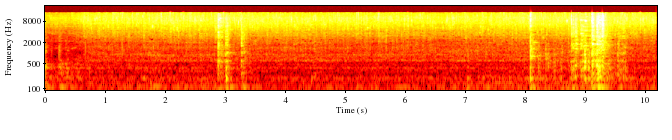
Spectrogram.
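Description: Oil and masala sizzling in an aluminium kadai, the hiss rising about half a second in. There is a short clatter about three seconds in, and a louder run of clatter and scraping near the end as fish roe goes in from a steel bowl.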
